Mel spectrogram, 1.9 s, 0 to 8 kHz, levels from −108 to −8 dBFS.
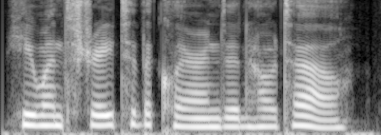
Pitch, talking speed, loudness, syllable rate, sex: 200 Hz, 220 wpm, -15 LUFS, 5.9 syllables/s, female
